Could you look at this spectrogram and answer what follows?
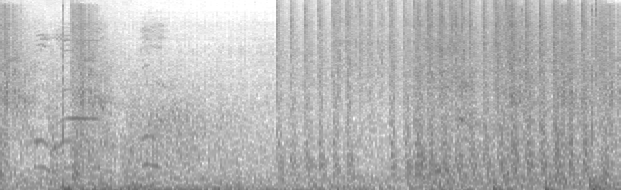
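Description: Sustained gunfire in the Combat Mission: Beyond Overlord wargame, Riesberg scenario: a dense, continuous crackle of small-arms and machine-gun bursts that intensifies into rapid, repeated volleys partway through, loud throughout with no talk.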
